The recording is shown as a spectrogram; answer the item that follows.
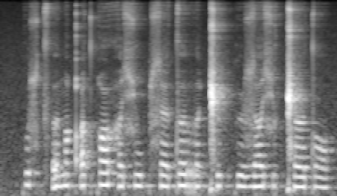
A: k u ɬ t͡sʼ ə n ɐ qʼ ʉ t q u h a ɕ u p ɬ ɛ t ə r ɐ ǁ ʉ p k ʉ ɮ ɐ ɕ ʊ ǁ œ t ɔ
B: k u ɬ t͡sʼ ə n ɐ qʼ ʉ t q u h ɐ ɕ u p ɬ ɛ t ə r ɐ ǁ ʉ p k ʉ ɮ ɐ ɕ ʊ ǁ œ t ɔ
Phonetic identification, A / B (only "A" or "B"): B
